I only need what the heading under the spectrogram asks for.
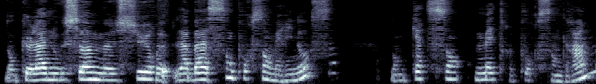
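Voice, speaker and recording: A woman who owns a yarn shop casually presents her new colorways on camera, naming each color in turn with plenty of hesitant fillers. Her voice is lowish, slow and a little mellow. It's a relaxed product show-and-tell.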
